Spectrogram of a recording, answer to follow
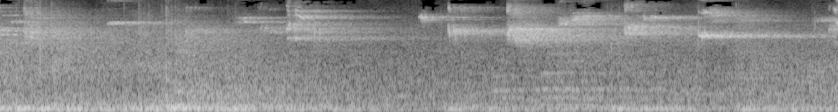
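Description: Basketball game sounds in a large gymnasium: sneakers squeaking in short, repeated high chirps on the hardwood floor as players cut and stop, with a basketball bouncing.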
